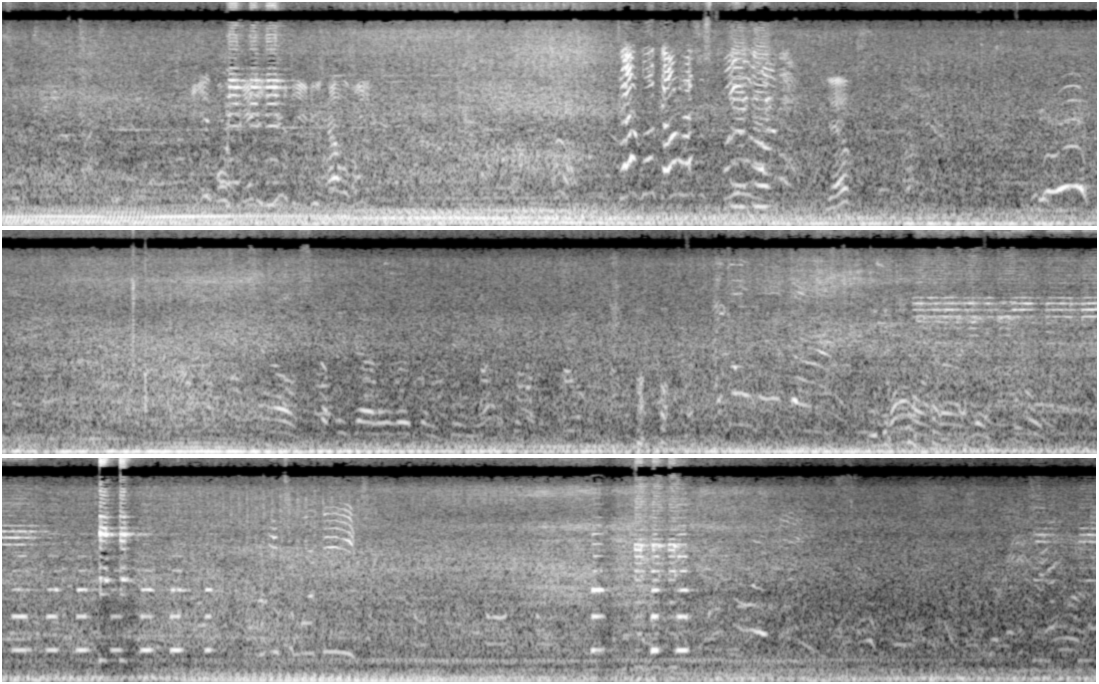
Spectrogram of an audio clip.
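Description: Vintage Volkswagen Beetles and buses driving slowly past with a steady engine rumble. Horns give short toots several times, with a quick string of beeps about two-thirds of the way through.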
